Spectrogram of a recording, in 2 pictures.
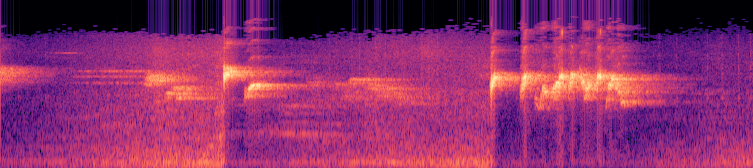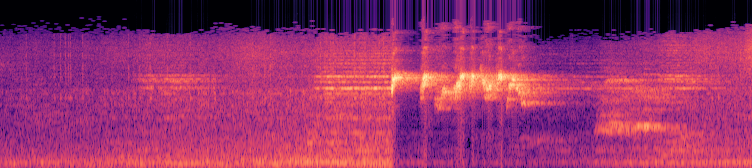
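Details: Red-whiskered bulbul singing during everyday training, three bursts of quick, chattering whistled phrases spaced a few seconds apart, with softer warbled notes between and a faint low hum.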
